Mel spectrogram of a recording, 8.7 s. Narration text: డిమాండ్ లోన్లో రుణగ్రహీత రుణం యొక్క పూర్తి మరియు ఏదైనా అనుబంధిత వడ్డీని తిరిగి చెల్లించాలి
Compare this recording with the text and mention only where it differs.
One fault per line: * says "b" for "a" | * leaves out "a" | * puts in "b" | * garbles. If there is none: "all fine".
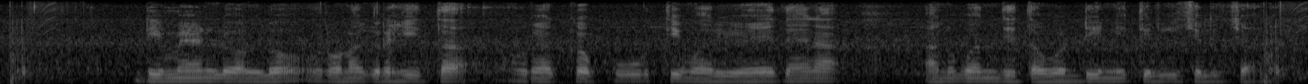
* leaves out "రుణం"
